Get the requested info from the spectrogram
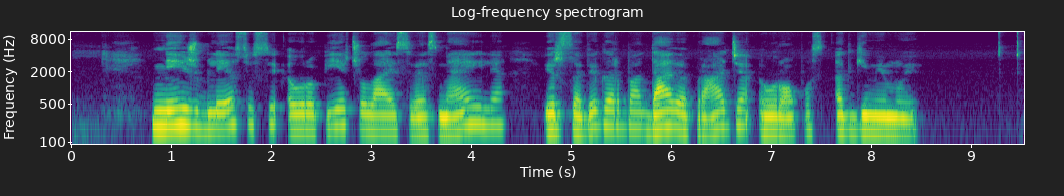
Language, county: Lithuanian, Vilnius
